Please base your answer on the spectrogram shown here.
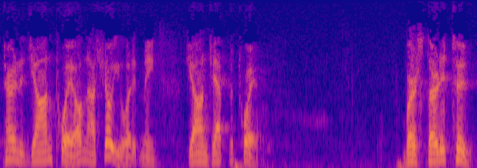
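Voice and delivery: usual speaking voice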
